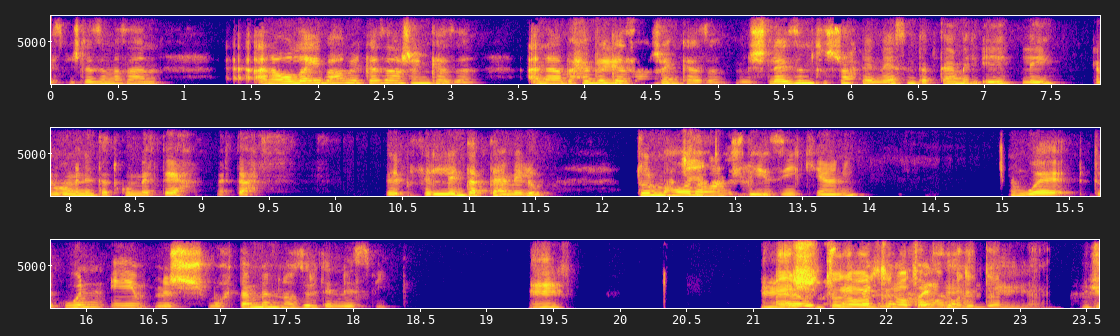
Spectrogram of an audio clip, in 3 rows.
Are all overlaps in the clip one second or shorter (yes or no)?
no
